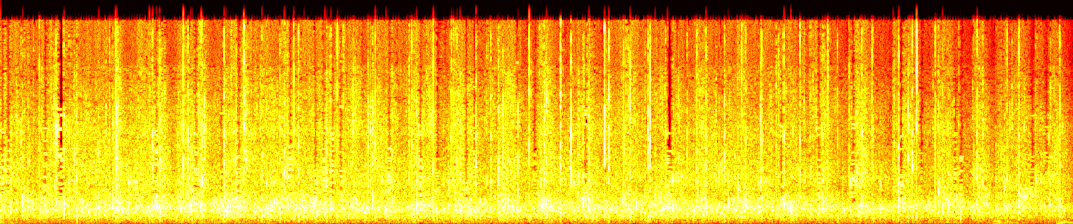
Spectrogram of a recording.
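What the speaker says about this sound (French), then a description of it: "On peut vraiment les applaudir" Dense, loud applause from a crowd at a Normandy national rally ceremony, steady and sustained throughout without a break.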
